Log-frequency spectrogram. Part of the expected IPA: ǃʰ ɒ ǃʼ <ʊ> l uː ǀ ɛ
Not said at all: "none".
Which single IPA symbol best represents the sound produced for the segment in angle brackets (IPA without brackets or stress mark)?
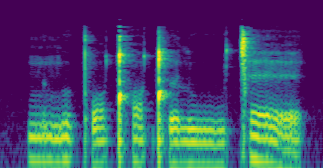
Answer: ə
